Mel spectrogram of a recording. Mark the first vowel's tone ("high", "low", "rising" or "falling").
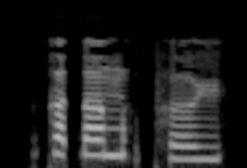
high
